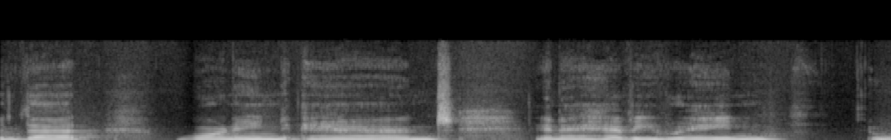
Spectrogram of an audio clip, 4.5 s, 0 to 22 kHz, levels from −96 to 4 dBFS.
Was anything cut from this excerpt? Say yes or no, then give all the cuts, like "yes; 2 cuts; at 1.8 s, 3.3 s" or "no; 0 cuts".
no; 0 cuts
